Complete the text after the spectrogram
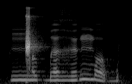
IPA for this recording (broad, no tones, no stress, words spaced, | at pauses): ŋ͡ǁuɡ͡bəɣʏŋ͡mob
